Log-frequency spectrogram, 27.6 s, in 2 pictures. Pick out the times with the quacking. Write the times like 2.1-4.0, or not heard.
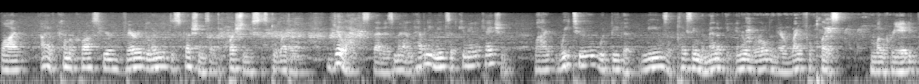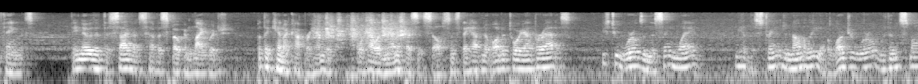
3.0-5.5, 11.1-13.5, 18.4-20.0.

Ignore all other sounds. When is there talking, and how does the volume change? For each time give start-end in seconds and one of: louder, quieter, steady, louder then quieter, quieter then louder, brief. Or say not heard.
0.0-27.5 steady.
